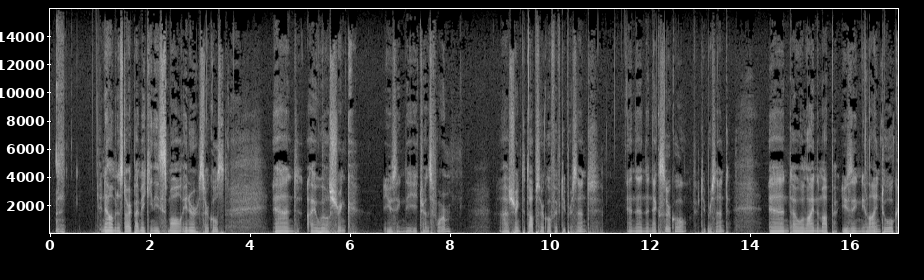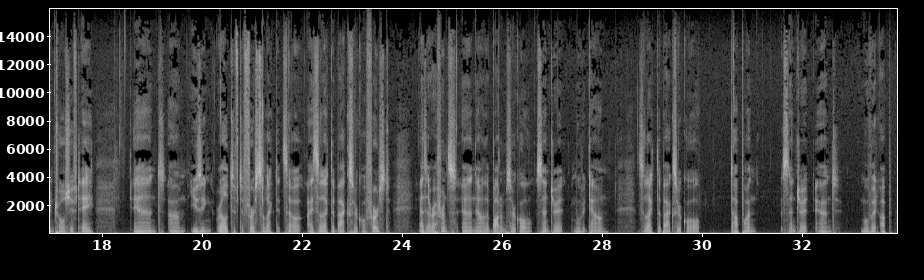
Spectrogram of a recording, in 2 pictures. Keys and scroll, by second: 8.0 ctrl+shift+m, 18.5 ctrl+shift+a.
